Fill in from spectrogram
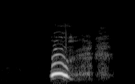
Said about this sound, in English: Wait, about this sneeze.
